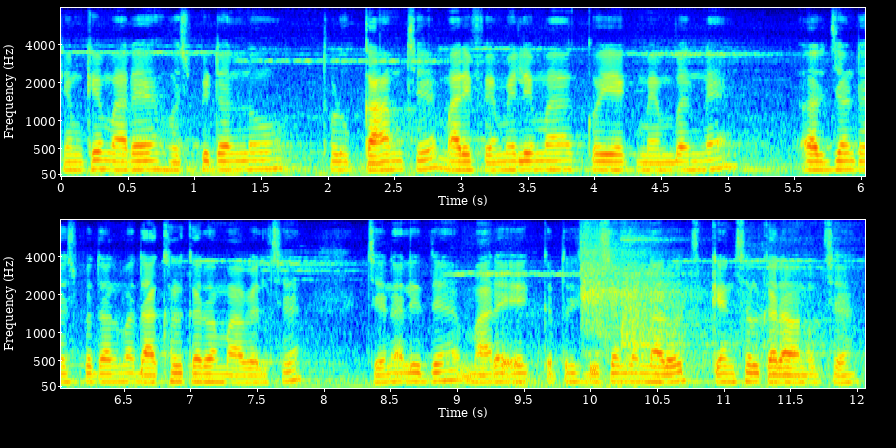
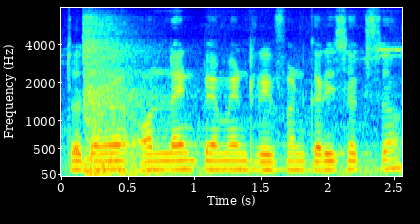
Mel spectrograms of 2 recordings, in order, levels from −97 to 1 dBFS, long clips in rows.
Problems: constant background noise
